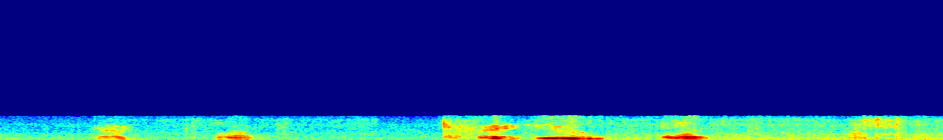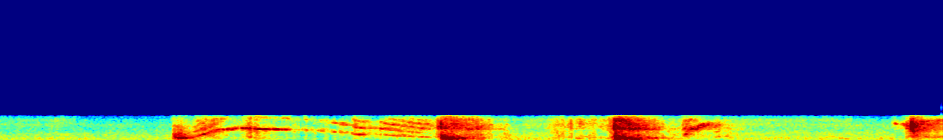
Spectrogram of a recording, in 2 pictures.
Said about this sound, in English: Sorry about that. You got to hear the door opening and closing right behind me.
